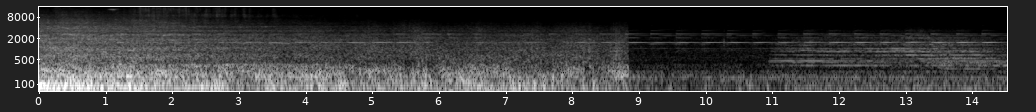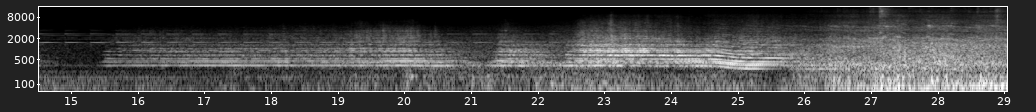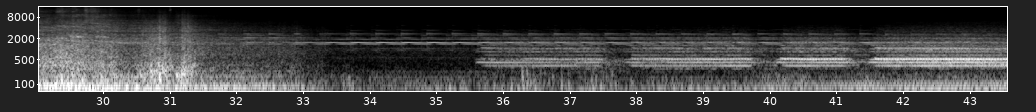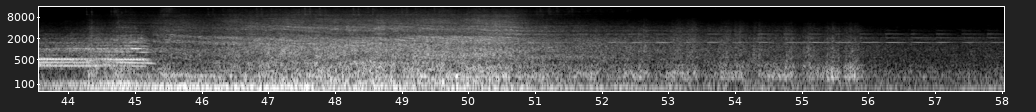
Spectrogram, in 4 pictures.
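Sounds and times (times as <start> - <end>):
train rolling by: 0.0 - 58.0
locomotive horn: 11.0 - 14.6, 15.5 - 26.3, 35.6 - 45.5.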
